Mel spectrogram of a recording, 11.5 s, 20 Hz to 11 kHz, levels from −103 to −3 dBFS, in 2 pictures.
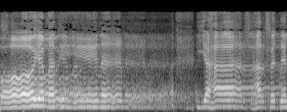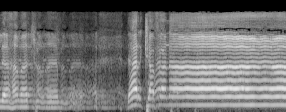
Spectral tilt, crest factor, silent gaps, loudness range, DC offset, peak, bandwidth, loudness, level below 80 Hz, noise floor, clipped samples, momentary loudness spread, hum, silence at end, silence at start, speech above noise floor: -2.5 dB/octave; 18 dB; none; 13 LU; under 0.1%; -2 dBFS; 8 kHz; -17 LUFS; -56 dBFS; -45 dBFS; under 0.1%; 20 LU; none; 0 s; 0 s; 27 dB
